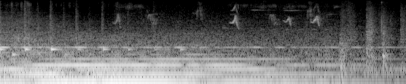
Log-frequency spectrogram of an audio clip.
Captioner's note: birds chirping; ominous electronic accent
